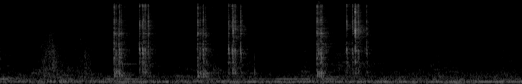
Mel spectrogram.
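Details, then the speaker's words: 52-inch Hampton Bay Carriage House II ceiling fan on medium speed, otherwise quiet, with a steady low motor buzz and a few clicks. The buzz occurs every time on medium but not on high. "it makes this buzzing it makes this noise every time it's in medium that's pretty quiet except for that buzzing noise"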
